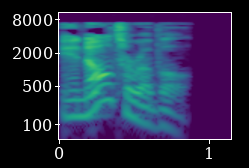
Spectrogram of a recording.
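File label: "inalterable", British English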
